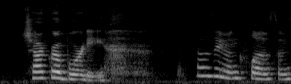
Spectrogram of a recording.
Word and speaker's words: Chakraborty: We have a Goodreads Choice Awards nominee, The Avengers Amina Al-Safi, Shannon Chakratorty. I know I butchered that last name, and I'm so sorry. It's Chakraborty.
